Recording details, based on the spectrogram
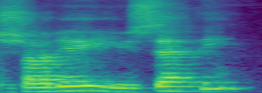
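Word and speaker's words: Shadi Yousefi: Um this is how to pronounce her name is Shardi Eusei.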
